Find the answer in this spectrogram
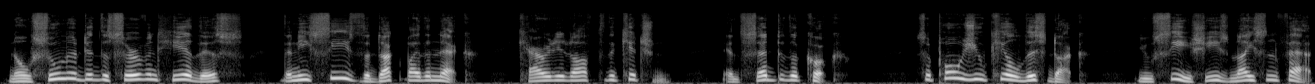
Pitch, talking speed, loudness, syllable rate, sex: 185 Hz, 170 wpm, -18 LUFS, 4.3 syllables/s, male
